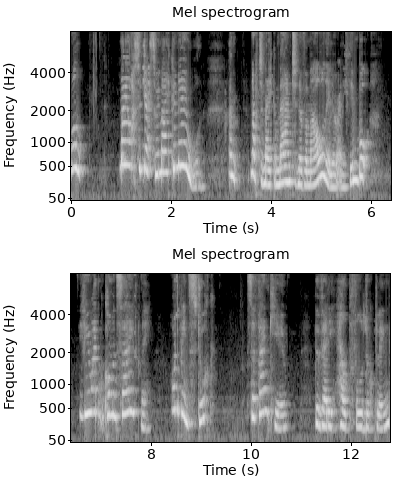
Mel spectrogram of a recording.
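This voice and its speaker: A woman puts on a character voice, pitched high and swinging very widely. She moves at a moderate pace, with long, frequent pauses. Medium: read story.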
